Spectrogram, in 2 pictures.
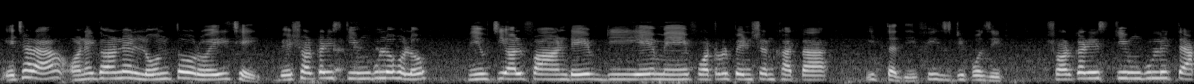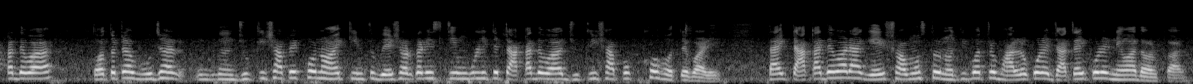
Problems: constant background noise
